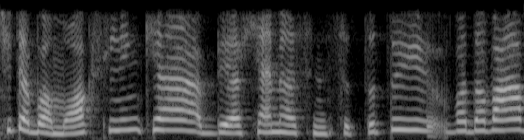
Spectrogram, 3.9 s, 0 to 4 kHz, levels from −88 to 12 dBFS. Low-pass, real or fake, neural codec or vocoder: 3.6 kHz; real; none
